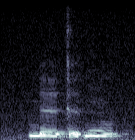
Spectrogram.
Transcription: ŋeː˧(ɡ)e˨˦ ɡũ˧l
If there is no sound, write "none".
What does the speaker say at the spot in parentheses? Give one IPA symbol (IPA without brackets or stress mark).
ɡ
